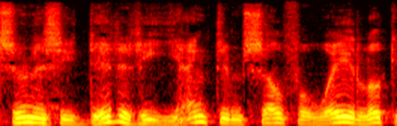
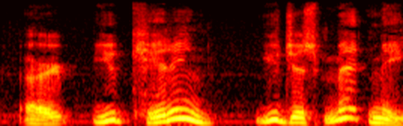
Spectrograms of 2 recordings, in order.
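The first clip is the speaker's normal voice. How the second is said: startled, a little shocked, pitched-up disbelief; 5 semitones higher than usual. Offered a spare bedroom by someone he just met, he replies a little shocked. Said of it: "looking a little shocked by the offer".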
